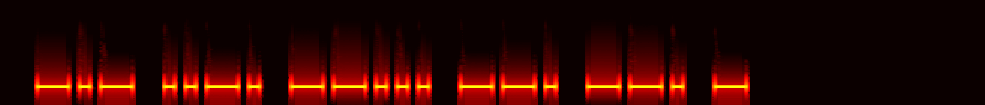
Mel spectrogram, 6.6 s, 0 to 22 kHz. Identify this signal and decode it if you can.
Morse code, heard as a keyed tone, about 19 wpm, 700 Hz. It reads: KF7GGT
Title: Speed Racing - USA 2x3 Call Signs 17wpm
